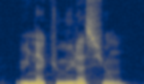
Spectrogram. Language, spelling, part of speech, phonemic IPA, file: French, accumulation, noun, /a.ky.my.la.sjɔ̃/, Fr-accumulation.ogg
- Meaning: 1. accumulation (action of accumulating) 2. accumulation (result of accumulating)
